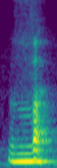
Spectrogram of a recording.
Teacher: You'll feel the air come out and you'll feel the vibration on your teeth and your lip.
